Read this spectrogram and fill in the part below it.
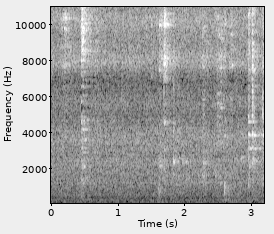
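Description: Soaked sago stirred into a pan of sabudana khichdi, a spoon scraping and clinking against the pan in short bursts over a soft sizzle, close and fairly quiet.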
